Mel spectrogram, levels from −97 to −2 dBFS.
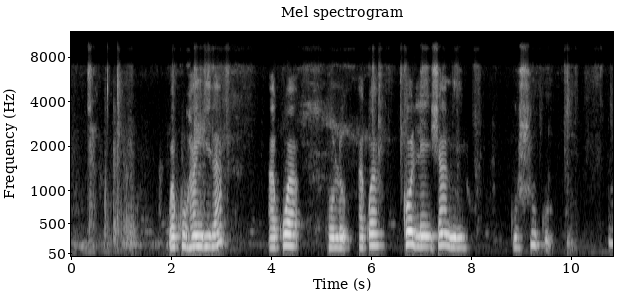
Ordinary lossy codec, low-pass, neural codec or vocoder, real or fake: Opus, 24 kbps; 7.2 kHz; none; real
